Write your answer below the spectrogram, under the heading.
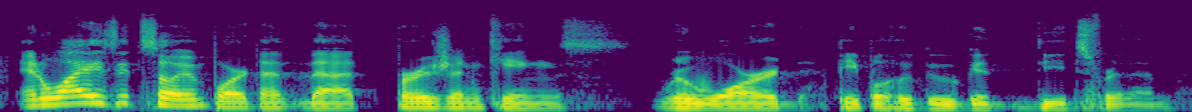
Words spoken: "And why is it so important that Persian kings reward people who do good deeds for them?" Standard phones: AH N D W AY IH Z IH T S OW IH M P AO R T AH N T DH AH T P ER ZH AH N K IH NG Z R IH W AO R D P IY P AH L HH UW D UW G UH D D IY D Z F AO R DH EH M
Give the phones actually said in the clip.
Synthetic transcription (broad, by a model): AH N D W AY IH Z IH T S OW IH M P AO R T AH N T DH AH T P ER ZH AH N K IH NG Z R IH W AO R D P IY P AH L HH UW D UW G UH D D IY D S F AO R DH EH M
